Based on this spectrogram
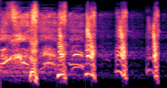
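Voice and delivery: long, very high giggling fit; helpless laughter. Real, not acted. Preacher cracking up at his phone story, helplessly laughing.

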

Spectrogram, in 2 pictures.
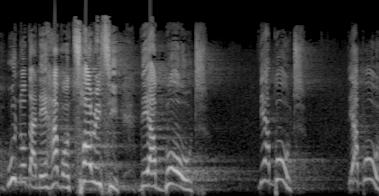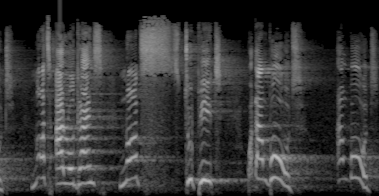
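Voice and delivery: preacher hitting his peak; full-force preaching. Acted. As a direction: preach it with mounting fire.

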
